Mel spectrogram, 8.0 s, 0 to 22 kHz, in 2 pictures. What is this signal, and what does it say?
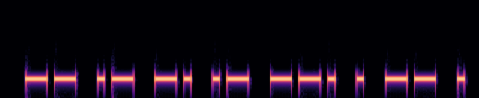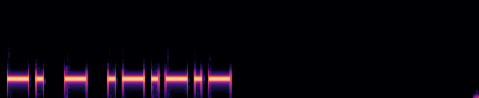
Morse code, heard as a keyed tone, about 19 wpm, 700 Hz. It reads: MANAGEMENT.
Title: Sentences from Top 1000 Words - Review Part 4 - 20wpm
